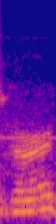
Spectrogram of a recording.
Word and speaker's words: Gerd: Hello, my name is Gerd. That's G-E-R-D, rhymes with bird. I always do that because Anglos have trouble with that name.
